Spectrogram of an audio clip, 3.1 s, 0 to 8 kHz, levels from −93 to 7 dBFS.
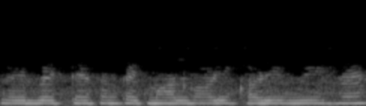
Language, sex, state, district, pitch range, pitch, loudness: Hindi, female, Uttar Pradesh, Hamirpur, 230-240 Hz, 235 Hz, -39 LUFS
